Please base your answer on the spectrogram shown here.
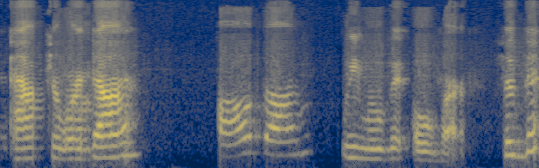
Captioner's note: voiceover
